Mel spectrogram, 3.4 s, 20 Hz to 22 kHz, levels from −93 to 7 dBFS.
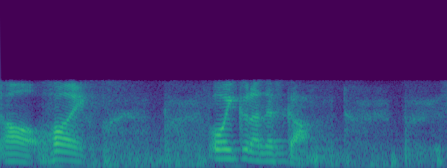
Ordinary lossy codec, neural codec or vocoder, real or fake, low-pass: none; codec, 16 kHz, 1 kbps, X-Codec, WavLM features, trained on Multilingual LibriSpeech; fake; 3.6 kHz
